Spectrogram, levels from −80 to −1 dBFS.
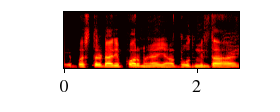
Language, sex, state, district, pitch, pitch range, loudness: Hindi, male, Bihar, Jamui, 170 Hz, 170-175 Hz, -24 LUFS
